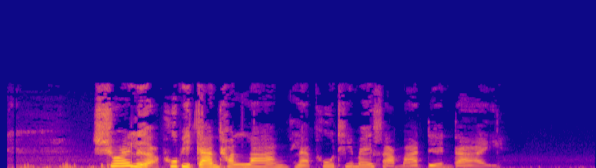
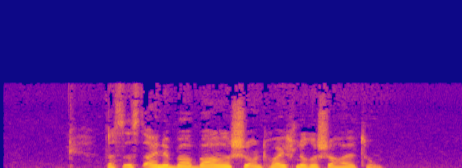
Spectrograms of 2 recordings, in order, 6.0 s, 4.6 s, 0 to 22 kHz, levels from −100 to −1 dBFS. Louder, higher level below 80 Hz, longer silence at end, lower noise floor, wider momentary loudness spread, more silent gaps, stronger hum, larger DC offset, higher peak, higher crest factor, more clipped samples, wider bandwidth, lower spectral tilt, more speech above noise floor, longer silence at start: second, -21 LUFS vs -18 LUFS; about the same, -64 dBFS vs -60 dBFS; first, 1.1 s vs 0.8 s; first, -67 dBFS vs -58 dBFS; about the same, 18 LU vs 19 LU; neither; neither; neither; about the same, -2 dBFS vs -4 dBFS; about the same, 20 dB vs 16 dB; neither; about the same, 11.5 kHz vs 11.5 kHz; about the same, -4 dB/octave vs -5 dB/octave; first, 46 dB vs 40 dB; about the same, 0.6 s vs 0.7 s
